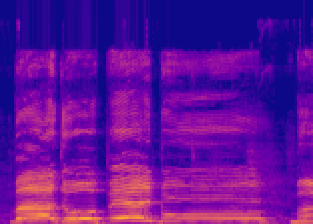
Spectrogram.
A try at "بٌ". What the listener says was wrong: इधर क्यों गुन्ना कर रहे हो?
